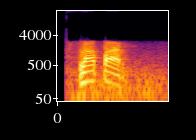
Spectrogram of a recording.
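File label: "lapar", Indonesian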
